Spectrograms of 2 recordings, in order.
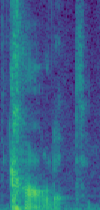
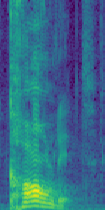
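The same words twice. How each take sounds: First: Gloating. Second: Said in the usual way. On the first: Real, not acted. Gloating repetition varied.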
